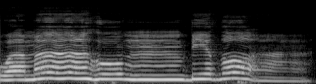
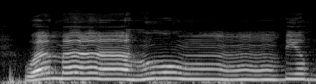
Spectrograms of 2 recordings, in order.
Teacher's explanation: Karakter dia yaitu idha ikhfa syafawi. Ya, ikhfa syafawi hukumnya harus dibaca samar dan ditahan dua harakat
